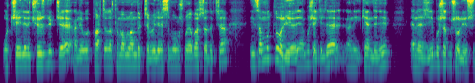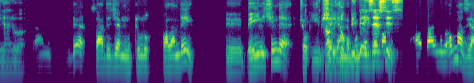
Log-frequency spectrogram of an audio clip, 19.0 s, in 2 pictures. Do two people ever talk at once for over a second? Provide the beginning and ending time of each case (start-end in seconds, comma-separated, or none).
15.8-17.3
